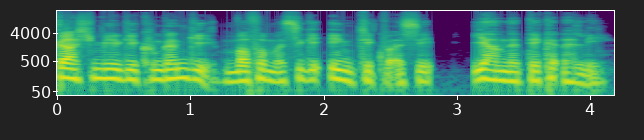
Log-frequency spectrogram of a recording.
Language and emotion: Manipuri, happy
